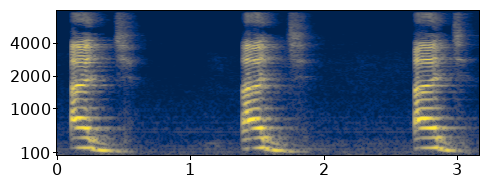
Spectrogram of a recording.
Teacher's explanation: ہماری زبان کا سینٹر والا حصہ اوپر کے تالو کو لگ رہا ہے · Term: جیم کا مخرج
